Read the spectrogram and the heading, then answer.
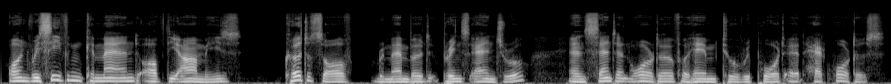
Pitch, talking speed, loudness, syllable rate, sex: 135 Hz, 135 wpm, -18 LUFS, 4.6 syllables/s, male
